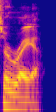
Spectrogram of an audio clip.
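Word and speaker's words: Saraya: boy, I always say it wrong. Is it Soraya? Cause I don't think I was saying Soraya before. It's Soraya. Yeah.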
